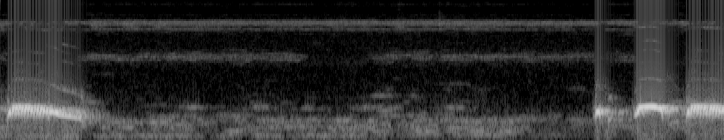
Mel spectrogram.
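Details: Spotted dove: a long falling coo ends the first phrase, followed by nearly four seconds of quiet with faint low murmuring, then a new series of short hoarse coos begins.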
